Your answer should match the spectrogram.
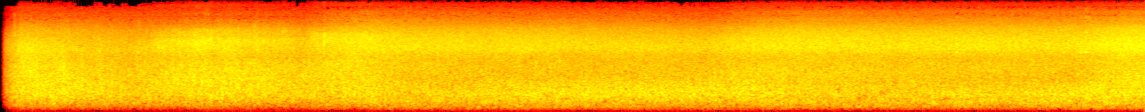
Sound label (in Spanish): mar olas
